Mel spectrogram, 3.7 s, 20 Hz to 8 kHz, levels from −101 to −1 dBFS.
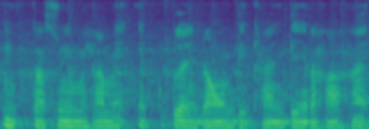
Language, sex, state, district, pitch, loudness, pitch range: Hindi, male, Maharashtra, Dhule, 105 Hz, -34 LUFS, 105-115 Hz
